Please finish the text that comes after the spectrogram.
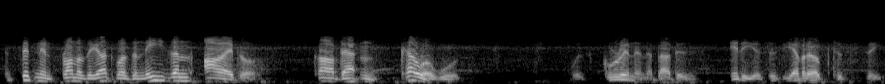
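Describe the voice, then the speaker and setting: A man's voice: medium pitch, expressive, moderate pace, natural voice. British sailor played by a man on tinny old radio. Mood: suspenseful, wry. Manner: colloquial, dramatic storytelling. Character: plain-spoken British sailor spinning a wry adventure yarn. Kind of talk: 1950s radio drama acting, first-person narration. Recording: thin, hissy old radio broadcast.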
